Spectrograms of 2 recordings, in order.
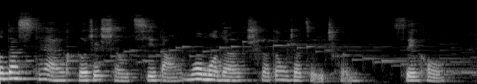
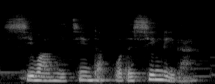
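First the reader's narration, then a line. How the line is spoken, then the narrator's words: Whispered prayer. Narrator (Chinese): 克里斯托弗 低声祷告说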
